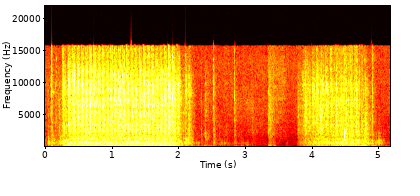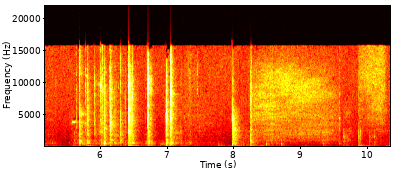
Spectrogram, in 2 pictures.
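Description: Electric domestic sewing machine stitching bias binding onto a quilted mat: a steady fast run of about two seconds, then a second shorter run about four seconds in. Scattered clicks and rustles follow.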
